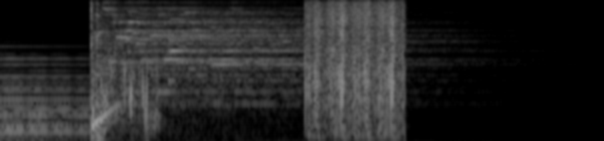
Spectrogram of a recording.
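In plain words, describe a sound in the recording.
A cheerful victory jingle chimes.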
